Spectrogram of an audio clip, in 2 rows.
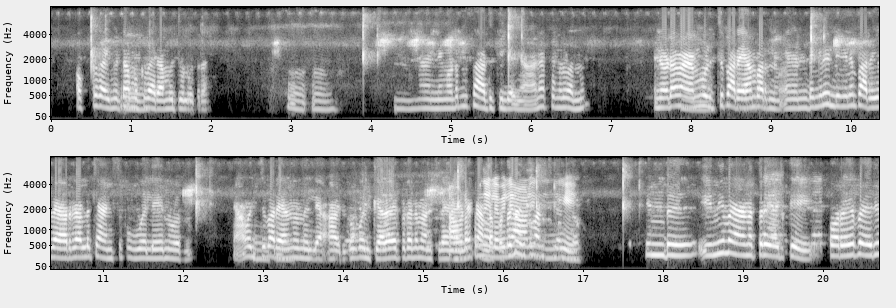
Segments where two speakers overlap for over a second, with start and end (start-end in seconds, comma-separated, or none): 15.3-16.9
